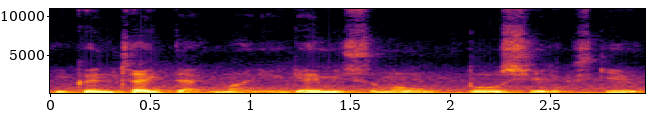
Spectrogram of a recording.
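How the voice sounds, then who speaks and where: A man with a fairly high pitch and a dark, mellow tone speaks somewhat breathily, his pitch varying in an ordinary way. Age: 60s. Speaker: social media commentator. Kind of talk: personal monologue.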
